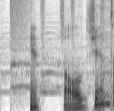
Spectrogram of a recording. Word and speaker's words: effulgent: Sadness and effulgent? I don't know that word. Let's look at it. How do I pronounce that?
